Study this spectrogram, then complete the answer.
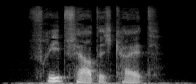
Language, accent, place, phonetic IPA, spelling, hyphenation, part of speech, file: German, Germany, Berlin, [ˈfʀiːtˌfɛʁtɪçkaɪ̯t], Friedfertigkeit, Fried‧fer‧tig‧keit, noun, De-Friedfertigkeit.ogg
- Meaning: desire for peace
